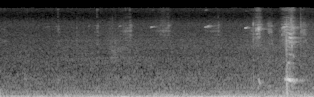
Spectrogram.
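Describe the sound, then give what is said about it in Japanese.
A dog whimpers while begging for more biscuit snacks, giving a few faint, thin high whines over a low, steady background rumble. “トウイチロー君とおやつの交渉、まだ食べんの？さっき食べたよ。なんだよ、まだ欲しいの？”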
